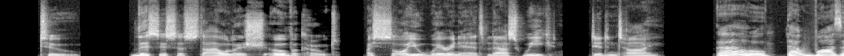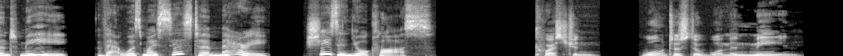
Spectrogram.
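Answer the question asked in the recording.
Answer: It was her sister Mary, not her, who wore the overcoat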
